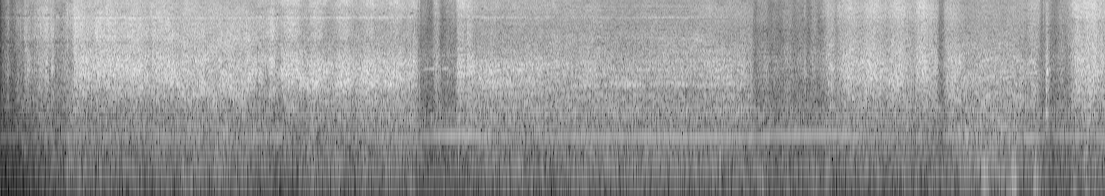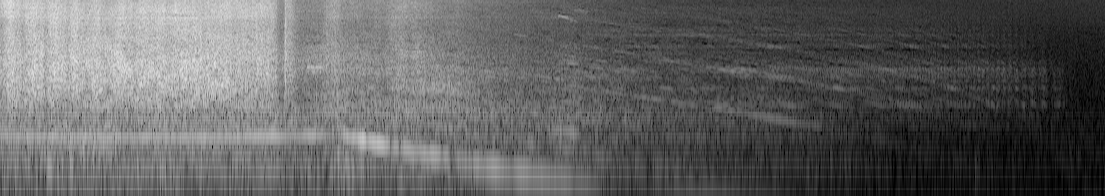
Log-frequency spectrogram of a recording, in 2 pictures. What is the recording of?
vacuum clean
clean, vacuum, floor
